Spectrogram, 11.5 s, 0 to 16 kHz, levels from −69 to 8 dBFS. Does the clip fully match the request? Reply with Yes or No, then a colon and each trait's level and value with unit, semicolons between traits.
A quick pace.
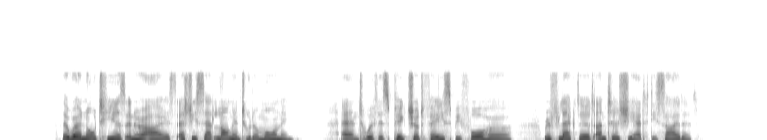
No: slow, 135 wpm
